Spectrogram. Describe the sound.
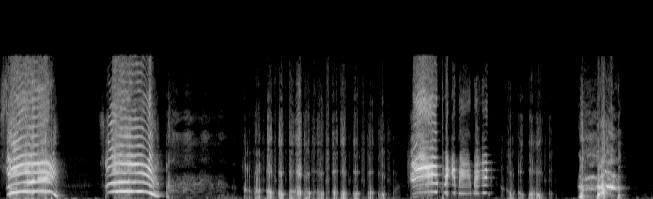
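A woman imitates a pig in a hog-calling competition, letting out several loud, high, wavering squeals separated by rapid grunting and snorting, with no one speaking.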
